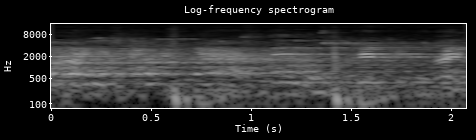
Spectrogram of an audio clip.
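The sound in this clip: A basketball is dribbled on the court during a game involving Riverdale, giving a few dull, low thumps under continuous play-by-play commentary.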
